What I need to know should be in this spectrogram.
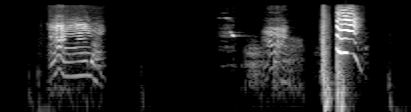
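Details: Young panda gives a single sudden, sharp sneeze after a couple of faint squeaky sounds.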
